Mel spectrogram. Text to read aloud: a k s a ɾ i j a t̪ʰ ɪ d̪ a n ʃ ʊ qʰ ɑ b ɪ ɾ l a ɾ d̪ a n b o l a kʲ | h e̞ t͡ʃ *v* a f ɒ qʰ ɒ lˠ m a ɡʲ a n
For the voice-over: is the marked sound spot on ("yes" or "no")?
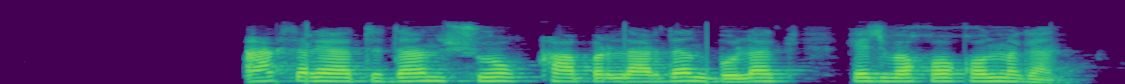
yes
